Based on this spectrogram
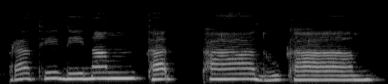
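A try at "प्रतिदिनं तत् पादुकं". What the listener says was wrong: Not with the makara, just ka. Tat paduka.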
